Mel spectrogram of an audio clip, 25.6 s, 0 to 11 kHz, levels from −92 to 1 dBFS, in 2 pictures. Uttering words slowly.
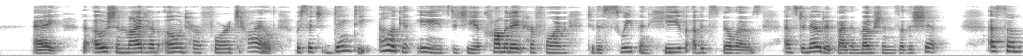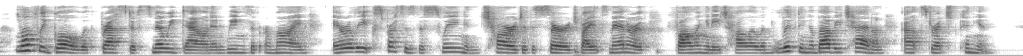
No: average, 175 wpm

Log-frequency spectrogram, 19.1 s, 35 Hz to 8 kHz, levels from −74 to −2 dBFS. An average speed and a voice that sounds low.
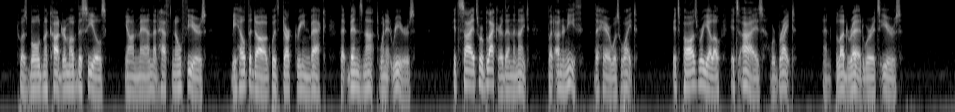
Yes: average, 165 wpm; low, 110 Hz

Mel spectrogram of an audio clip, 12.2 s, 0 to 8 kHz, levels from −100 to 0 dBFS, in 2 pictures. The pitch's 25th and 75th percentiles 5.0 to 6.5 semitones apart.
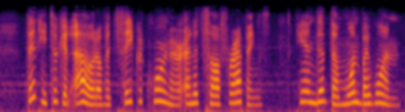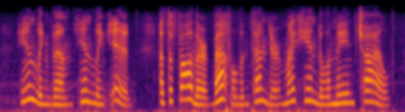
Yes: average, 5.3 semitones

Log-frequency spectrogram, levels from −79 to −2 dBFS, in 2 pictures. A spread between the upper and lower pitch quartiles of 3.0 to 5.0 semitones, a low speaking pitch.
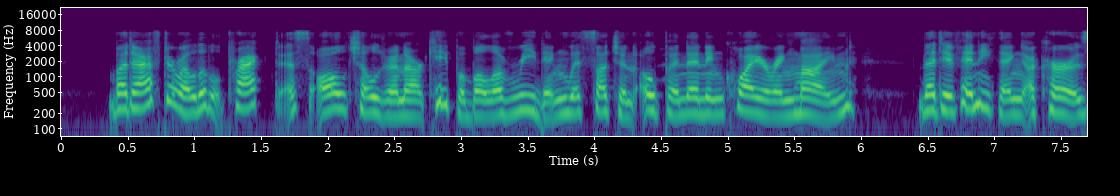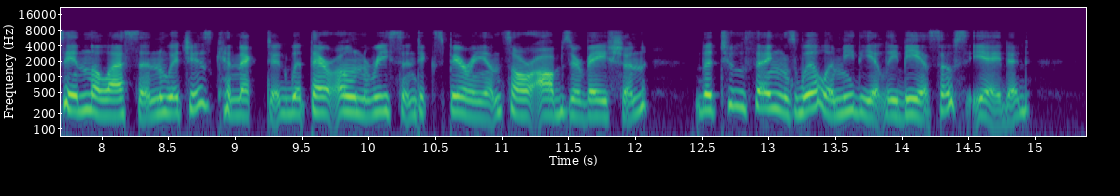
No: average, 3.9 semitones; high, 205 Hz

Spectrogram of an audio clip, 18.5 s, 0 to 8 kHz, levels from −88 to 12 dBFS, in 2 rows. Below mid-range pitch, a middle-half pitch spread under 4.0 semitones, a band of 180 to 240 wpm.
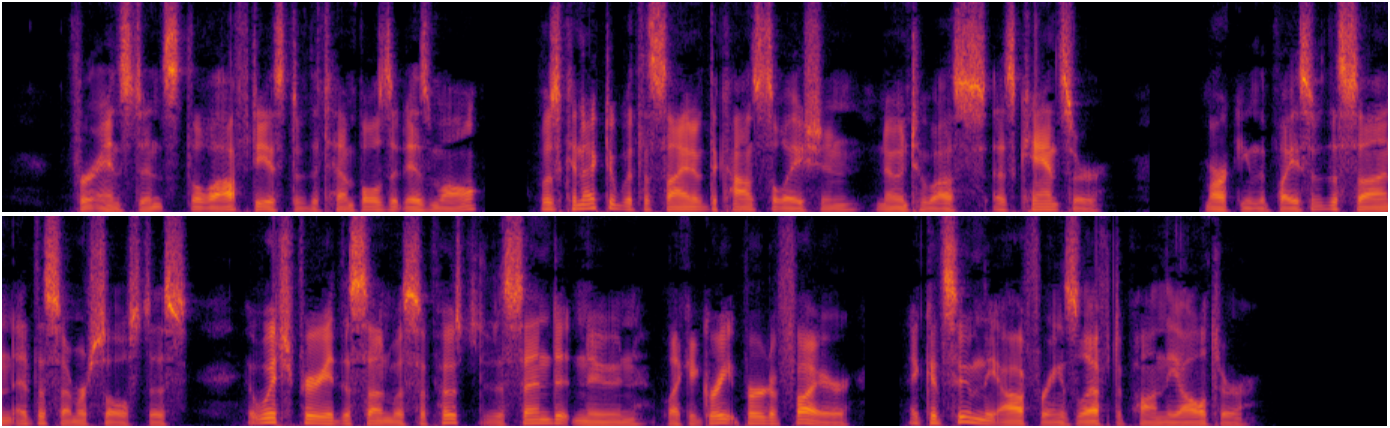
No: low, 100 Hz; average, 4.3 semitones; average, 185 wpm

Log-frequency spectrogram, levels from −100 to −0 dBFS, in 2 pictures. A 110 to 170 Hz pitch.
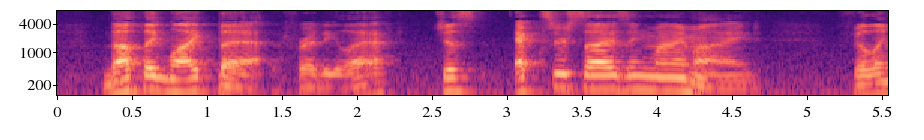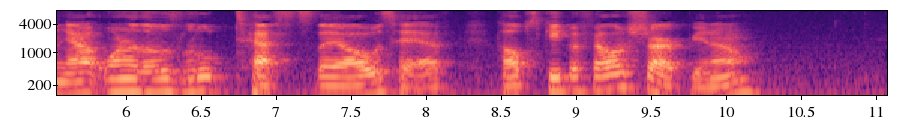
Yes: low, 135 Hz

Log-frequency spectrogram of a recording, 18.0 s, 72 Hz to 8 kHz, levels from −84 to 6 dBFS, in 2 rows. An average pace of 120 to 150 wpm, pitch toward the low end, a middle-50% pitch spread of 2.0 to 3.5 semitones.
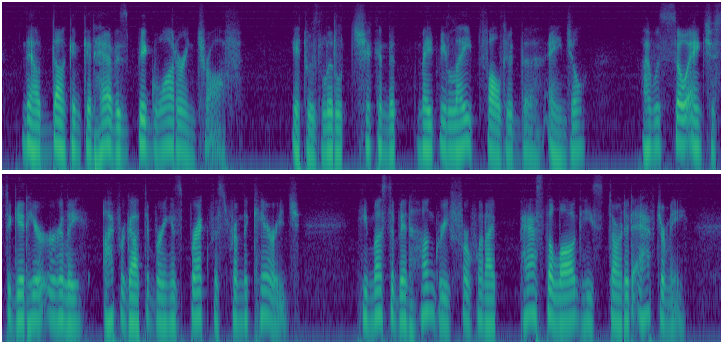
No: average, 170 wpm; low, 130 Hz; narrow, 2.6 semitones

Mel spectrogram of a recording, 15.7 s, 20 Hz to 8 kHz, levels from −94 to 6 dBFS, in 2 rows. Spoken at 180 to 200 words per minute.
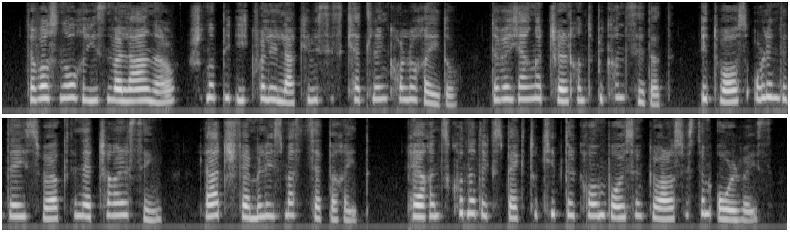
Yes: average, 195 wpm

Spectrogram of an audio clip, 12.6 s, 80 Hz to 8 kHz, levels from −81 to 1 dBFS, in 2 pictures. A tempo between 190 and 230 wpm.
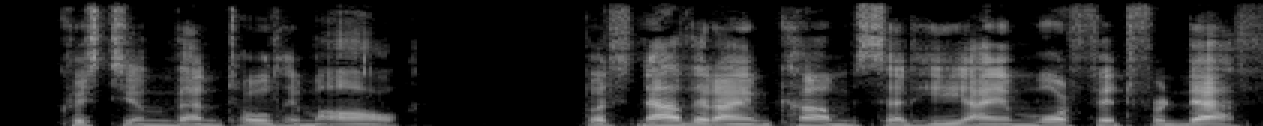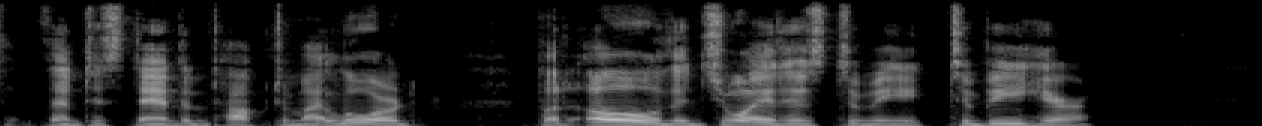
No: average, 180 wpm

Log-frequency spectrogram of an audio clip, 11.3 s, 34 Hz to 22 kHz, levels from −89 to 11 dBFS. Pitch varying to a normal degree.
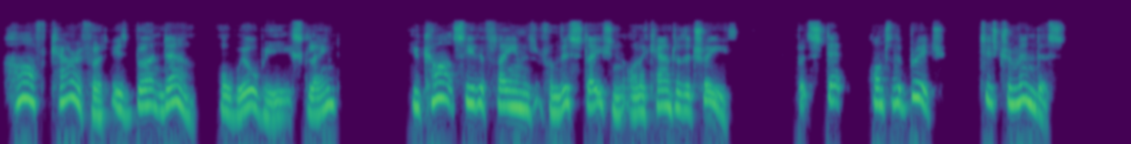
No: wide, 6.5 semitones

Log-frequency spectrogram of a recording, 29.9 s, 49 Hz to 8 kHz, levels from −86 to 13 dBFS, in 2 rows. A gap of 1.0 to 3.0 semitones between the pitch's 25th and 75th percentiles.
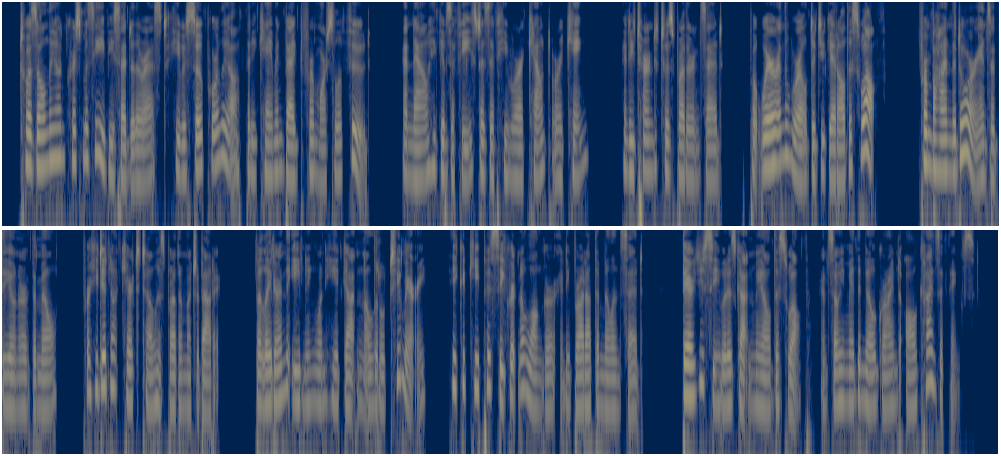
No: average, 4.2 semitones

